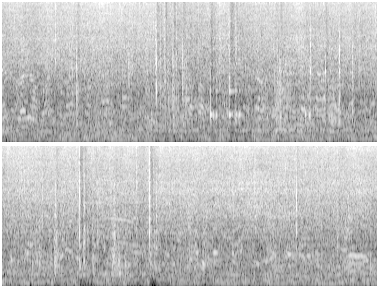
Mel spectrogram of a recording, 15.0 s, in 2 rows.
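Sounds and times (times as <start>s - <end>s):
noodles sizzling in a pan: 0.0s - 15.0s.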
